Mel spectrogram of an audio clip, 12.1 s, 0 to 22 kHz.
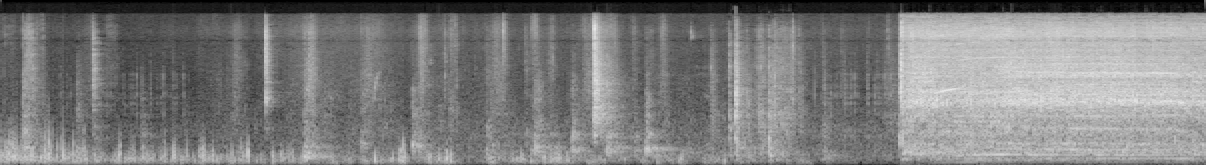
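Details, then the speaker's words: Harbor Freight Badland 9000 lb winch, replacement unit after the first was defective and would not pull, mounted on trailer: clunks then strong, even motor whine holding one pitch under load, pulling smoothly; normal winch operation. "there we go this one no problems obviously you could hear it that nine thousand pound was wrong with it from the beginning"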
